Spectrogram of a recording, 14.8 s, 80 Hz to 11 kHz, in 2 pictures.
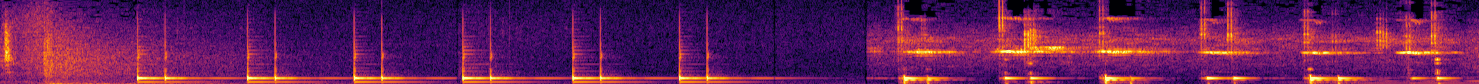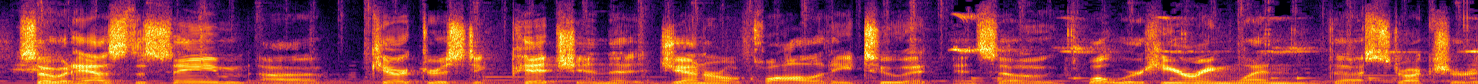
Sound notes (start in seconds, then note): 0.6 notes ringing; 4.3 pillars ringing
